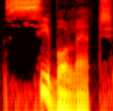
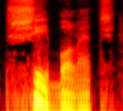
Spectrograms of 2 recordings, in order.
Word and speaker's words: Shibolete: Eles não conseguiam pronunciar o som CH, e por isso diziam Sibolete, ao invés de Shibolete.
